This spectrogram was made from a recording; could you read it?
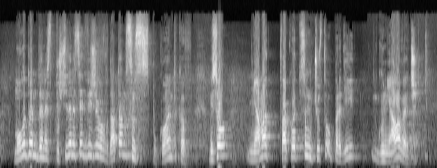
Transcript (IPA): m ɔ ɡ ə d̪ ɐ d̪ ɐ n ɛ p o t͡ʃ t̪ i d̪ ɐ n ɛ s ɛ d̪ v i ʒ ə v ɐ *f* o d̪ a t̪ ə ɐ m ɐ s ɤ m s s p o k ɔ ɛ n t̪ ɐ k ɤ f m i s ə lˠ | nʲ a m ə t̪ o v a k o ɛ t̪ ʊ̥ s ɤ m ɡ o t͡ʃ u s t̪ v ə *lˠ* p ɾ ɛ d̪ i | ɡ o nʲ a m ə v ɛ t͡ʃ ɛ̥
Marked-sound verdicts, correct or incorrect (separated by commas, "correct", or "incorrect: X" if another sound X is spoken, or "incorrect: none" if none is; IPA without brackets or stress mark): incorrect: v, correct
